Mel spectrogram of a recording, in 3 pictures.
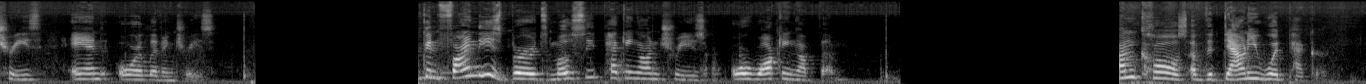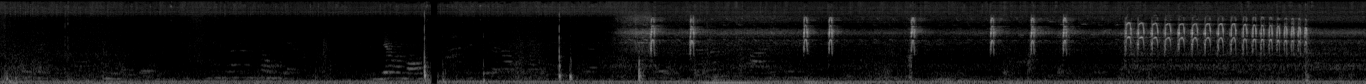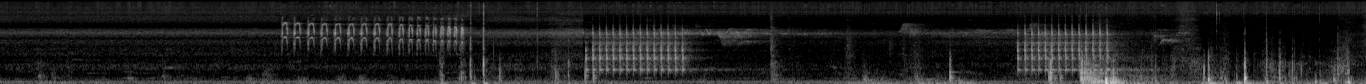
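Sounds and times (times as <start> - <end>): sharp pik notes: 19.2 - 36.0
lower-pitched rattling calls: 19.8 - 39.2
woodpecker calls: 19.8 - 39.2
high rattled whinnies: 19.9 - 32.1.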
